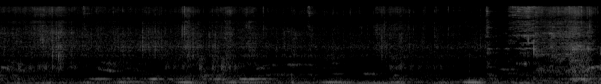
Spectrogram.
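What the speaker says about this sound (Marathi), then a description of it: "तेल सोडूया, दुसरी पोळी आपण भाजायला। मी आता तेल सोडले।" Oil sizzles steadily under a flatbread (poli) frying in a pan, a continuous close crackle with faint stirring or scraping now and then and a brief louder burst near the end.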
